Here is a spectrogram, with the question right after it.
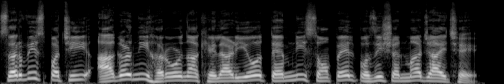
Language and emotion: Gujarati, neutral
